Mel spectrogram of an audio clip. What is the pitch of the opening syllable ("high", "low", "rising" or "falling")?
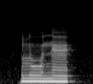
high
